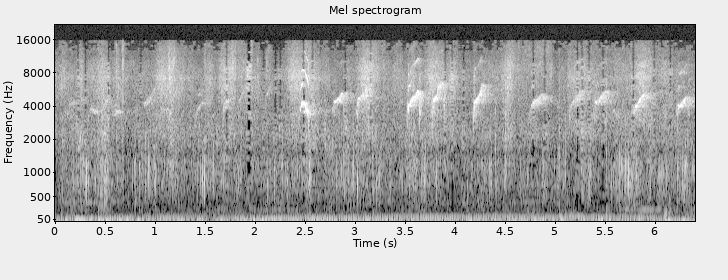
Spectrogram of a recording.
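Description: A small bird calling: a quick run of short, high chirps, about three a second, beginning about two and a half seconds in.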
